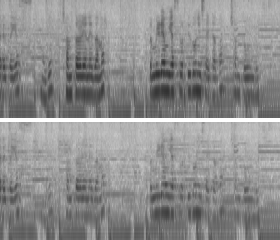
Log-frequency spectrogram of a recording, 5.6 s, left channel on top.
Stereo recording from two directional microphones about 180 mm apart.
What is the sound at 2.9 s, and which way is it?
Speech, 45° left (ahead or behind).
